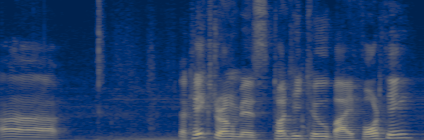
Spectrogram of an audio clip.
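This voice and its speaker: Taiwanese man, drummer guest, slow and hesitant, brief answers. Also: mid-range voice, lively intonation, fairly bright tone. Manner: brief, matter-of-fact, hesitant. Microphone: talkback mic in the drum room.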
